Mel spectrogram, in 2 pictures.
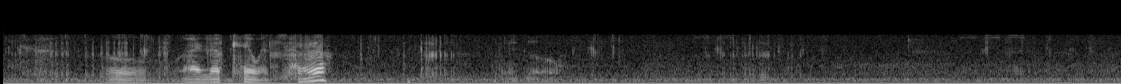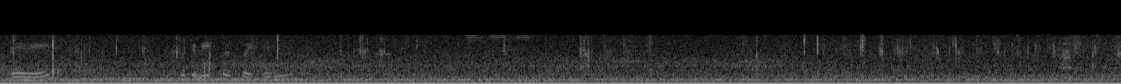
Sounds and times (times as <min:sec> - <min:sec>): Patter: 0:00.0 - 0:22.4.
